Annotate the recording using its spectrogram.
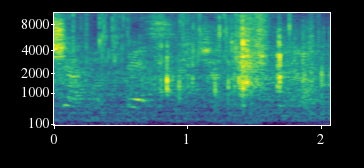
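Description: Plastic packaging crinkling and rustling in the hands, with a few short, sharp crackles.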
